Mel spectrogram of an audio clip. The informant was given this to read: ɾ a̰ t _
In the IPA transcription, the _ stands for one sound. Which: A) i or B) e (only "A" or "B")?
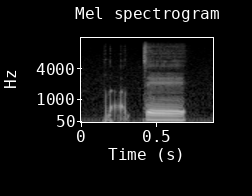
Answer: B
